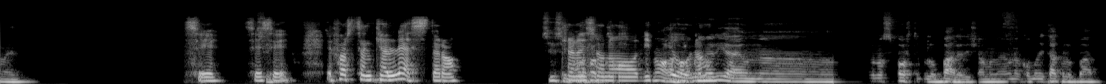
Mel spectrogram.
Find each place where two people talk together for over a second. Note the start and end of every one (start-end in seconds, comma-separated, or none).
5.6-7.2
